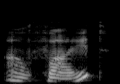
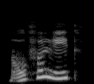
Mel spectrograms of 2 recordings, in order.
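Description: First: Алфавіт stressed at the end, ал-фа-ВІТ; stress on last syllable. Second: Алфавіт stressed in the middle, ал-ФА-віт; stress on middle syllable. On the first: Teacher reading stress words for pupils: ал-фа-ВІТ. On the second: Teacher reading stress words for pupils: ал-ФА-віт. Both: Shown as a demonstration. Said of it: "позначте в них наголос".

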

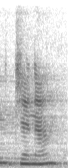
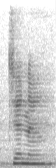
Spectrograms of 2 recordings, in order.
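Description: The two takes are said the same way.

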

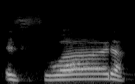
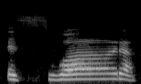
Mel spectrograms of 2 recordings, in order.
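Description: The two takes are said the same way.

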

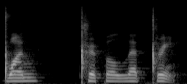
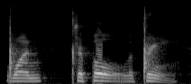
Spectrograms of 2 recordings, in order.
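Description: First: "triple, let three" counted evenly, syllables spaced; even spoken triplet. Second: "triple" punched loud, "let three" rushed after; syncopated wrong count; uneven syncopated count. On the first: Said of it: "notice how they're spaced out perfectly evenly". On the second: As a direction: hit "triple" hard and clip the rest. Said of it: "That's a syncopation that I just sang". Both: Shown as a demonstration.

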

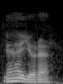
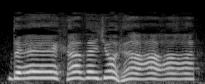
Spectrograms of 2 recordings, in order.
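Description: First: Said in the usual way. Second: Much higher, drawn-out mock preacher voice; mock solemn sermon. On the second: Gamer mocking a crying enemy in hammed-up solemn tones. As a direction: stretch each word like a grand speech.

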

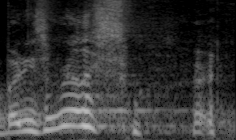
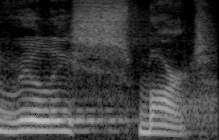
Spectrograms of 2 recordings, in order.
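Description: First: Laughing through the words; amused, breaking into a laugh. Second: Slow, drawn-out really smart; slow, lightly adoring really smart; slow mock praise. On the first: Real, not acted. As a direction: chuckle out really smart as a joke. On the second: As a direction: stretch out really smart like a smitten partner. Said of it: "as if you were describing your romantic partner".

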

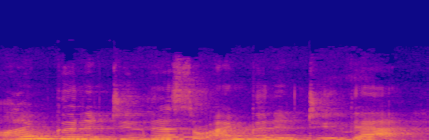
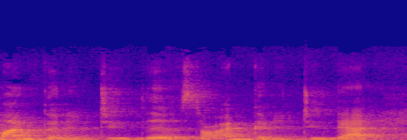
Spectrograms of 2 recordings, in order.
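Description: First: Put-on "I'm gonna do this or I'm gonna do that" louder and higher, like a kid's threat; retold childish vow of payback; defiant to mom. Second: Said in the usual way. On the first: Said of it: "I would even say to my mom". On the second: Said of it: "I used to think".

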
